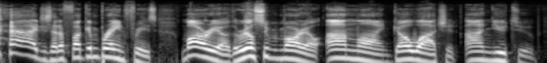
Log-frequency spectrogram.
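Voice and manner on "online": ordinary talk, nothing marked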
